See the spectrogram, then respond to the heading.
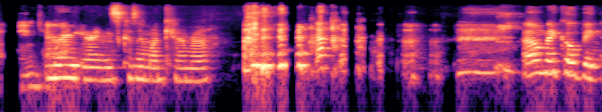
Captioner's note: laughter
